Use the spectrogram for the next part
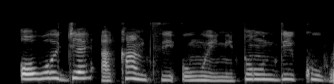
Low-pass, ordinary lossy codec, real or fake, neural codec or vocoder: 7.2 kHz; AAC, 48 kbps; fake; vocoder, 22.05 kHz, 80 mel bands, HiFi-GAN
